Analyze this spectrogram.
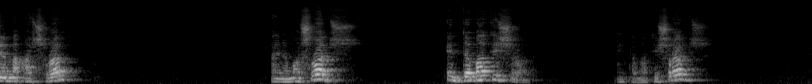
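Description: A middle-aged man speaks with animation into a close microphone, in short phrases.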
